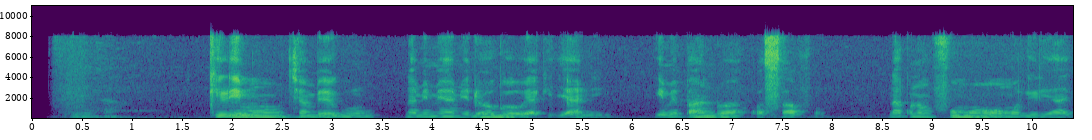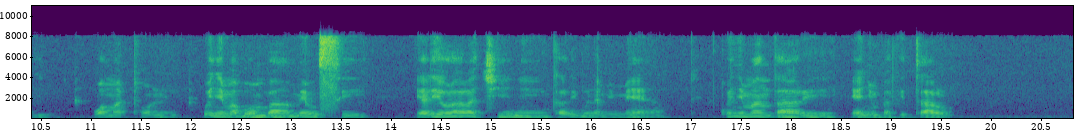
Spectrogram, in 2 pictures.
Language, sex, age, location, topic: Swahili, male, 18-24, Dar es Salaam, agriculture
